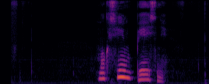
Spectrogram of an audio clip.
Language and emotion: Russian, sad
